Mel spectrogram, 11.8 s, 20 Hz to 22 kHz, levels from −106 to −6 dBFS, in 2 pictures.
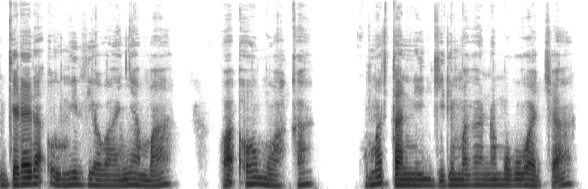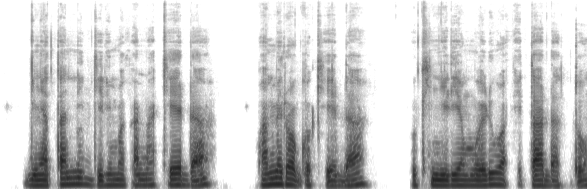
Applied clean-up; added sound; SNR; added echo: neural mask model Resemble Enhance denoiser.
